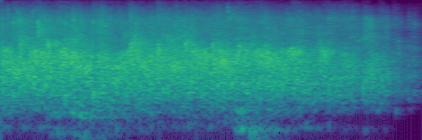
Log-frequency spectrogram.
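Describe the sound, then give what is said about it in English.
An audience at Cornerstone applauds loudly for a guest speaker, a dense wash of many hands clapping together, holding steady for several seconds before gradually fading out at the end. “Will you give him a round of applause for coming tonight?”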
